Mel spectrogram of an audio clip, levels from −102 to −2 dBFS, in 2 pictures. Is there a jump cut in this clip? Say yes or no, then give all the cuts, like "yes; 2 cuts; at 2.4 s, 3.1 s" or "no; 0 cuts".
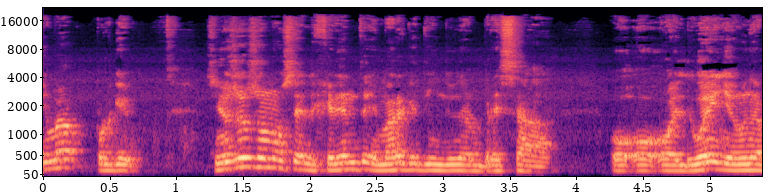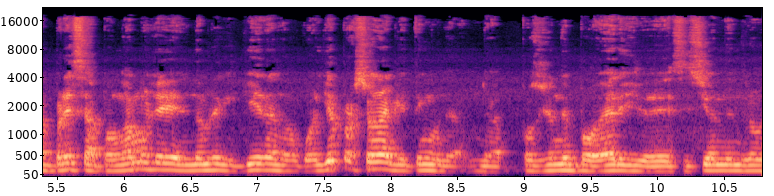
no; 0 cuts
